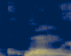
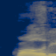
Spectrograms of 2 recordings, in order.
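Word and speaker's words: QALY: year which coincidentally is the definition of the quality the quality adjusted life here that you may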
